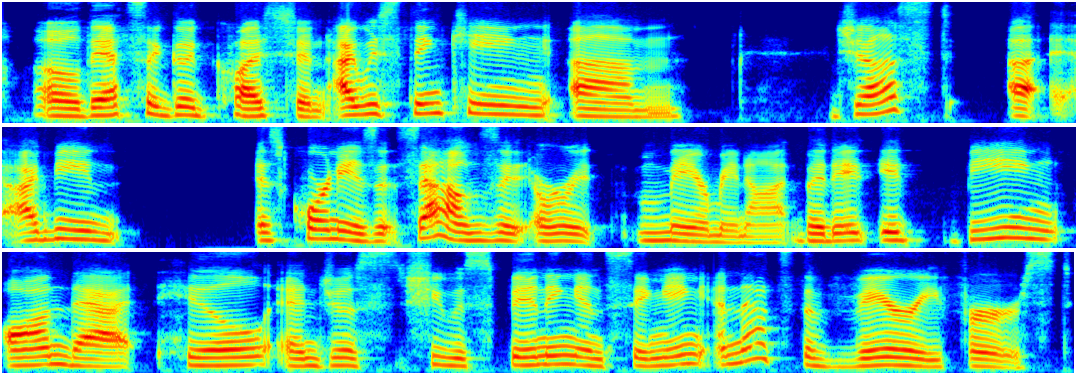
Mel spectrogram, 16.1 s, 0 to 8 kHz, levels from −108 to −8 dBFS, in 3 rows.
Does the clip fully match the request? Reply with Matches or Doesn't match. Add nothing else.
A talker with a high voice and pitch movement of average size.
Matches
